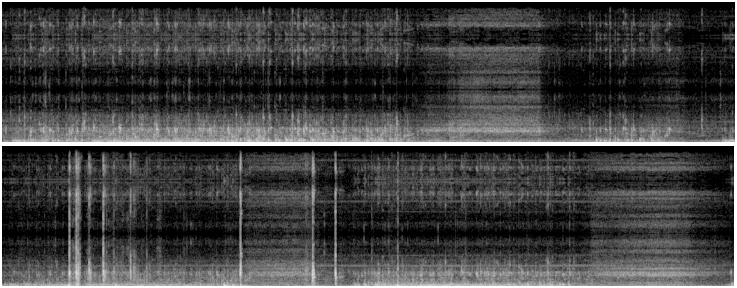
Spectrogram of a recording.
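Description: Muffled underwater noise of scuba divers breathing through regulators, with bubbling surges as they exhale. A few sharp clicks come between about six and eight seconds in.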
